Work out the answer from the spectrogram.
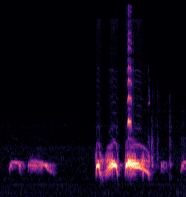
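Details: Spotted dove in Thailand cooing in the khat and nun styles: soft low hollow coos, a pair of quiet drawn-out notes, a pause, then louder accented coos in quick succession and fading short notes, otherwise quiet.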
